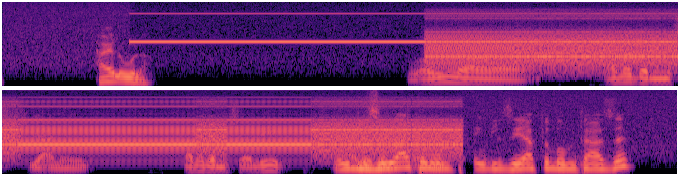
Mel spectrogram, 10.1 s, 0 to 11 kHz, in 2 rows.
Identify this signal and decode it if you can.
Cassette data (Kansas City type), 1200 baud, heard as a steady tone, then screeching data, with speech in Arabic.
